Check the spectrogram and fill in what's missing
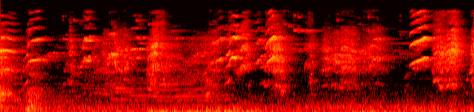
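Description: Lorikeets give harsh, high-pitched screeches and chattering squawks in overlapping bursts, with several birds calling at once and a brief lower rasp near the start.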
